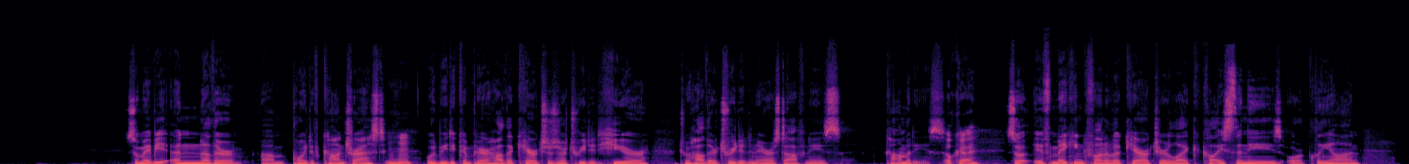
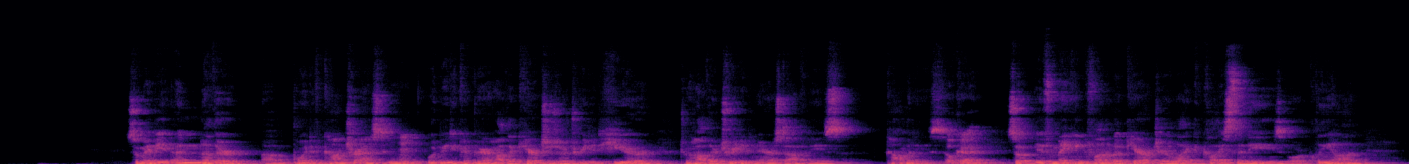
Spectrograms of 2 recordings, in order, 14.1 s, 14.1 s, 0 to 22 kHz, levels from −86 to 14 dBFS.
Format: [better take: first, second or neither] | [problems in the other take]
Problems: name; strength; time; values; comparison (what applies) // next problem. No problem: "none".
first | off-mic speech; far // room echo; noticeable; dies away in 0.6 s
